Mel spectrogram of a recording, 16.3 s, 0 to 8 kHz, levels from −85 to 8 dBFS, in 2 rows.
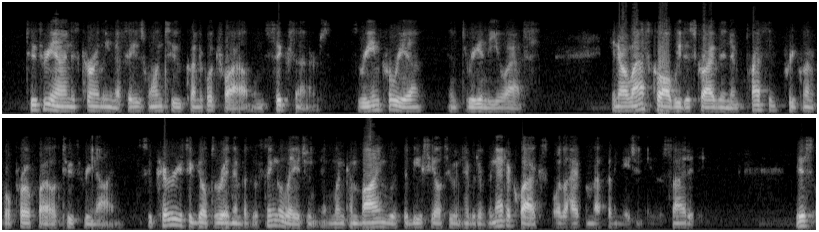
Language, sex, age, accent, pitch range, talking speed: English, male, 40-59, American, 100-125 Hz, 195 wpm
